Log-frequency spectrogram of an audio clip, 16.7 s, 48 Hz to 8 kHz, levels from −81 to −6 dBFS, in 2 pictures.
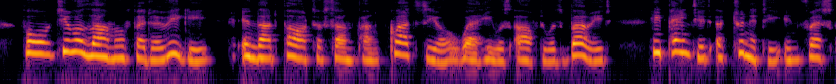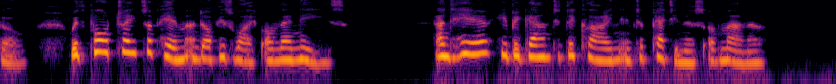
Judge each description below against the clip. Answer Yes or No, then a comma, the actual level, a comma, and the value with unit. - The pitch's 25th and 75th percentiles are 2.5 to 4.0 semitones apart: No, average, 4.9 semitones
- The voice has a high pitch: Yes, high, 235 Hz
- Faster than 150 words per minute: No, average, 145 wpm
